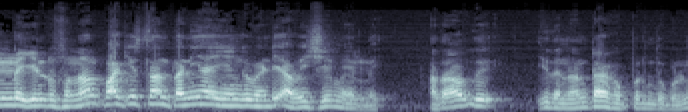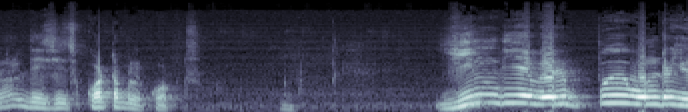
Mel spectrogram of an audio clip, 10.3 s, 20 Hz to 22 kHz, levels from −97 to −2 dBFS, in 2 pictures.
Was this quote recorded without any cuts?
yes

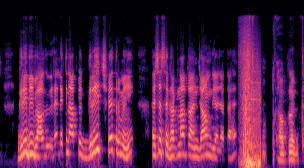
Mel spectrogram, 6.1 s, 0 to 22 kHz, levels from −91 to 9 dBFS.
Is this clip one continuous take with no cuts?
no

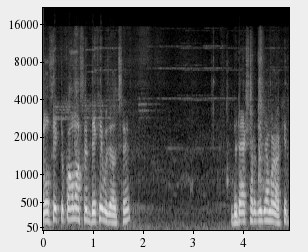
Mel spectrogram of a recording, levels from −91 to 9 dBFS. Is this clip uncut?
yes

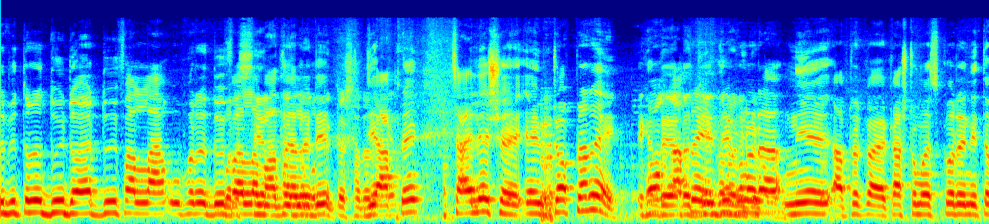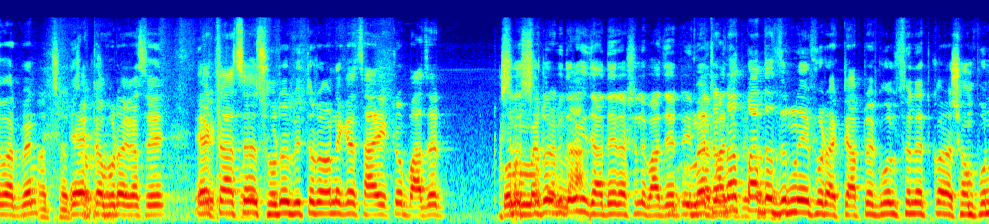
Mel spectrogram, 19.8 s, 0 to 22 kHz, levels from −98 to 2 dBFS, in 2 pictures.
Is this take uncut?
yes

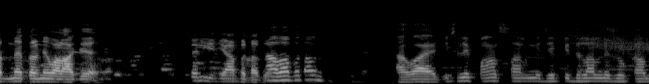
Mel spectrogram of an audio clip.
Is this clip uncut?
no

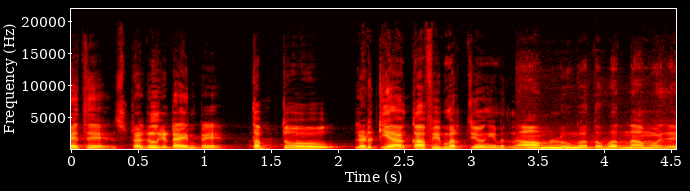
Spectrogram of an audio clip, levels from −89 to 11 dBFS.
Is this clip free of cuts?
no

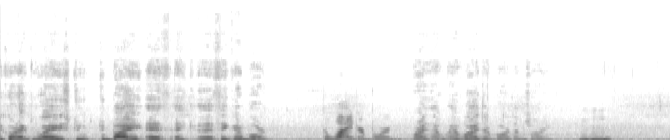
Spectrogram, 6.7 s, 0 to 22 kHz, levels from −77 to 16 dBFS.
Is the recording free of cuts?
yes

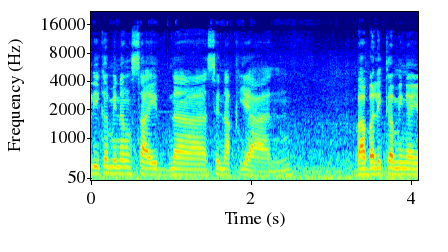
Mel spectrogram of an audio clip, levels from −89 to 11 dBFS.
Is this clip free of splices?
yes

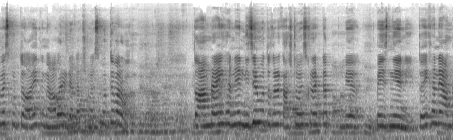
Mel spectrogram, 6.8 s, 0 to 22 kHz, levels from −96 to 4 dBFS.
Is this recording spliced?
no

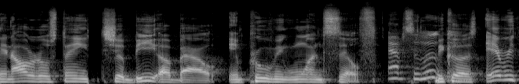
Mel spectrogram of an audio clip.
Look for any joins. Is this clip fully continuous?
no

